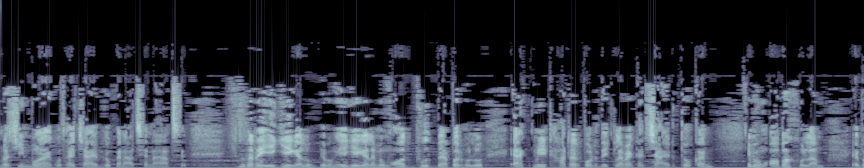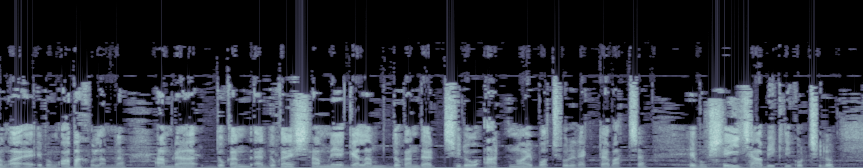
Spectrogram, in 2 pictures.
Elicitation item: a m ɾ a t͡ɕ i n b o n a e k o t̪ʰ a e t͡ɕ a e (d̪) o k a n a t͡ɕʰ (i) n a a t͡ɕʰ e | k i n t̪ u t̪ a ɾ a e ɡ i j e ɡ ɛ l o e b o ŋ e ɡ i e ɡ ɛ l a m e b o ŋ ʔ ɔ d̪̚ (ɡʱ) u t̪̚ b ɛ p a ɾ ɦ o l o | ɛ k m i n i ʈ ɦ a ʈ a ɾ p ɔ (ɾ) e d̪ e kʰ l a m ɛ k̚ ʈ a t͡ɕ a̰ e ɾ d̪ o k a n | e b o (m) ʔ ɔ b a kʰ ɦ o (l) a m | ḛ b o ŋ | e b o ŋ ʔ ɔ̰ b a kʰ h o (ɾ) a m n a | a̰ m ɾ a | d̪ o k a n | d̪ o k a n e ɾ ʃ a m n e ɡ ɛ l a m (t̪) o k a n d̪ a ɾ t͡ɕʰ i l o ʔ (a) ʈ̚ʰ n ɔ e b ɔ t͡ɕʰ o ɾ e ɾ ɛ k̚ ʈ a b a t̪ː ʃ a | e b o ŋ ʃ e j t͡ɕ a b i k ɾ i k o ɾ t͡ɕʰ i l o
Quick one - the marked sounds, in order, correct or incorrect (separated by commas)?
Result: correct, incorrect, incorrect, correct, incorrect, correct, incorrect, incorrect, correct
